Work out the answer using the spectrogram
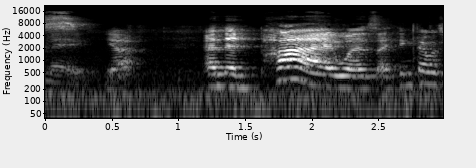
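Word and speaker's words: pai: we have may or i think it was pronounced mai it looks like may yeah and then pie was i think that was her dad yeah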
